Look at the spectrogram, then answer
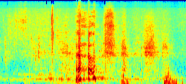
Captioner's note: laughter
